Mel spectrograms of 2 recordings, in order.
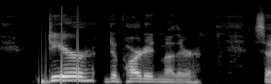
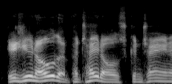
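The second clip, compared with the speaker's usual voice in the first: lightly voiced news reporter, a bit louder; 4 semitones higher, 5 dB louder than usual. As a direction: imitate an alarming news item.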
